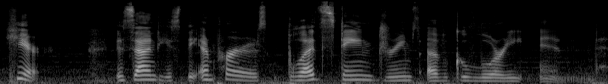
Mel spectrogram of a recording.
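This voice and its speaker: A stern fantasy game ally, read by a woman, resolute and declamatory. The words come slowly in a bright voice. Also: lowish voice, faint music behind.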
